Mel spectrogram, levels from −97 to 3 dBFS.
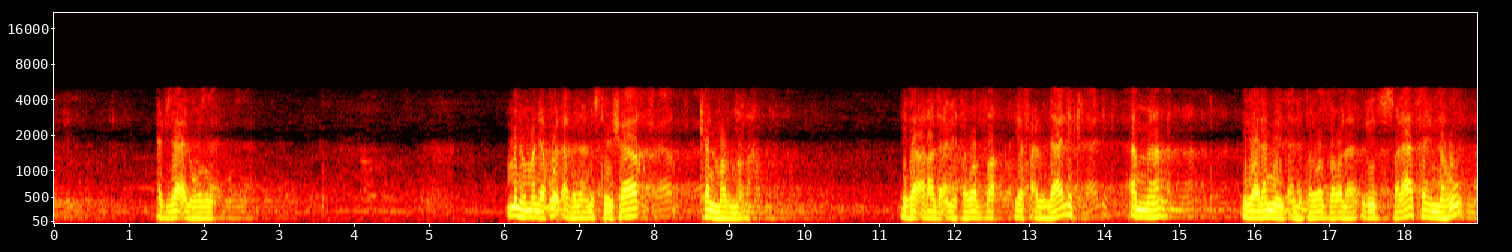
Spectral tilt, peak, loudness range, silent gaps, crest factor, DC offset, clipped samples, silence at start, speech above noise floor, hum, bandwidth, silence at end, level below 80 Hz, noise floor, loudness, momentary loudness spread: -11 dB/octave; -8 dBFS; 6 LU; none; 12 dB; under 0.1%; under 0.1%; 0 s; 34 dB; none; 5.2 kHz; 0 s; -54 dBFS; -51 dBFS; -18 LUFS; 21 LU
